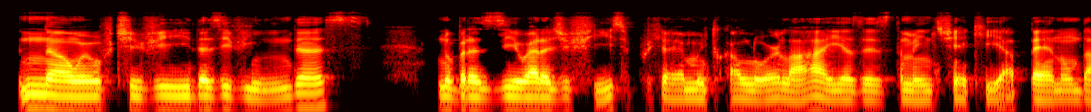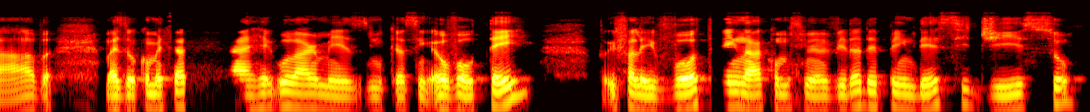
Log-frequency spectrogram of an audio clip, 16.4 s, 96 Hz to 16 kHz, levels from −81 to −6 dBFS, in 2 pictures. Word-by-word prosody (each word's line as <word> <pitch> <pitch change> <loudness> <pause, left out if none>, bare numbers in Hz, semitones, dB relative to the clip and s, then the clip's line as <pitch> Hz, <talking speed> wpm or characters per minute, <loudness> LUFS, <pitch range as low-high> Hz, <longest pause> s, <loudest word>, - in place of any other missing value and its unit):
Não. 105 -3 +4
Eu 100 0 +3
tive 100 0 -4
idas 100 0 +1
e 105 - -3
vindas. 95 +5 -4 0.6
No - - -1
Brasil 95 +1 +1
era 95 0 +5
difícil, 95 0 -7
porque - - -11
é 90 0 -5
muito 90 0 -6
calor 90 0 -2
lá, 90 +2 +1
e 85 0 -3
às 85 -1 -3
vezes, 85 -1 -5
também 85 -1 -4
tinha - - -4
que - - -10
ir - - -2
a - - -4
pé 85 0 +1
não 85 0 -5
dava. 85 +4 -2 0.4
Mas, - - +4
eu 425 - +4
comecei 450 +1 +2
a - - +2
ficar 110 0 -1
regular 115 +1 +2
mesmo 100 -2 -3
que - - -4
assim. 100 - -4
Eu - - +6
voltei, 190 - +4 0.6
e - - -2
falei: 100 - +3
"Vou 100 +4 +6
treinar 115 -3 +3
como 110 0 -5
se 110 - -10
minha 100 -1 0
vida 110 +5 -1
dependesse 120 +3 -3
disso" 110 +5 -3
100 Hz, 170 wpm, -25 LUFS, 90-110 Hz, 0.6 s, Eu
